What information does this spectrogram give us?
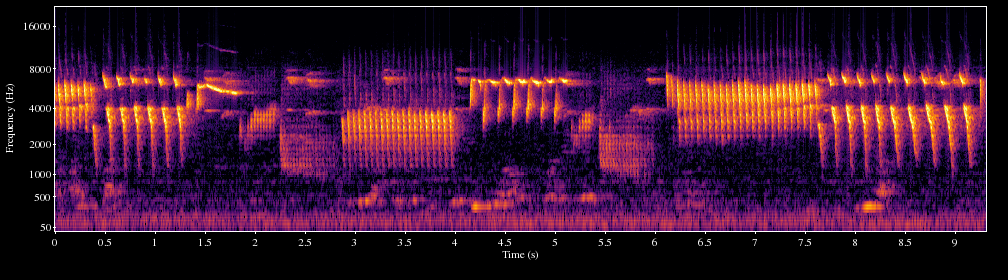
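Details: Singing male Belgian canary courting a female; fast repeated descending chirp series alternate with long buzzy rolls and lower rasping trills, high and continuous.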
